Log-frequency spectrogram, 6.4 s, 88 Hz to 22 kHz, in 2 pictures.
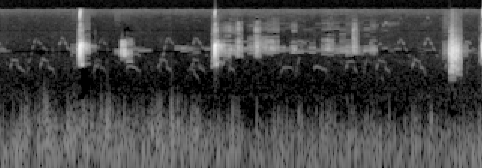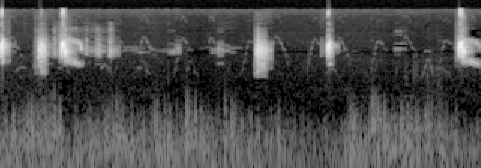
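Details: Great crested grebe with its chicks, Tovačov fishponds, Czech Republic, 2013–2014: thin, sharp high peeps, sometimes single, sometimes in quick clusters of three, against a constant low background hum.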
